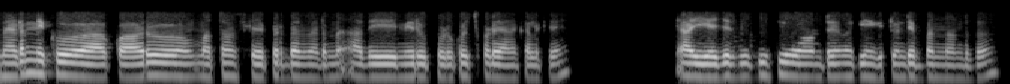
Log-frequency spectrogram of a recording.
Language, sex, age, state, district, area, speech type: Telugu, male, 45-60, Andhra Pradesh, Kakinada, rural, conversation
